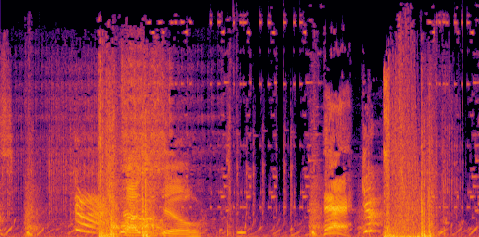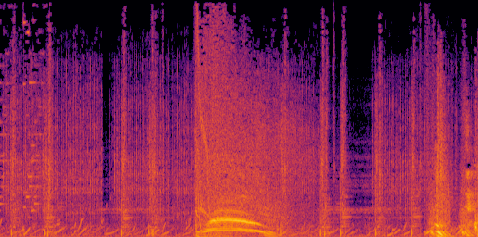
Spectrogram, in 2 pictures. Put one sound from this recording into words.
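Electronic blasts and whooshes burst out in quick succession.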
